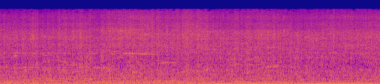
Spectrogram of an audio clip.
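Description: Several four-cylinder demolition derby cars' engines running together, a steady low drone.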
